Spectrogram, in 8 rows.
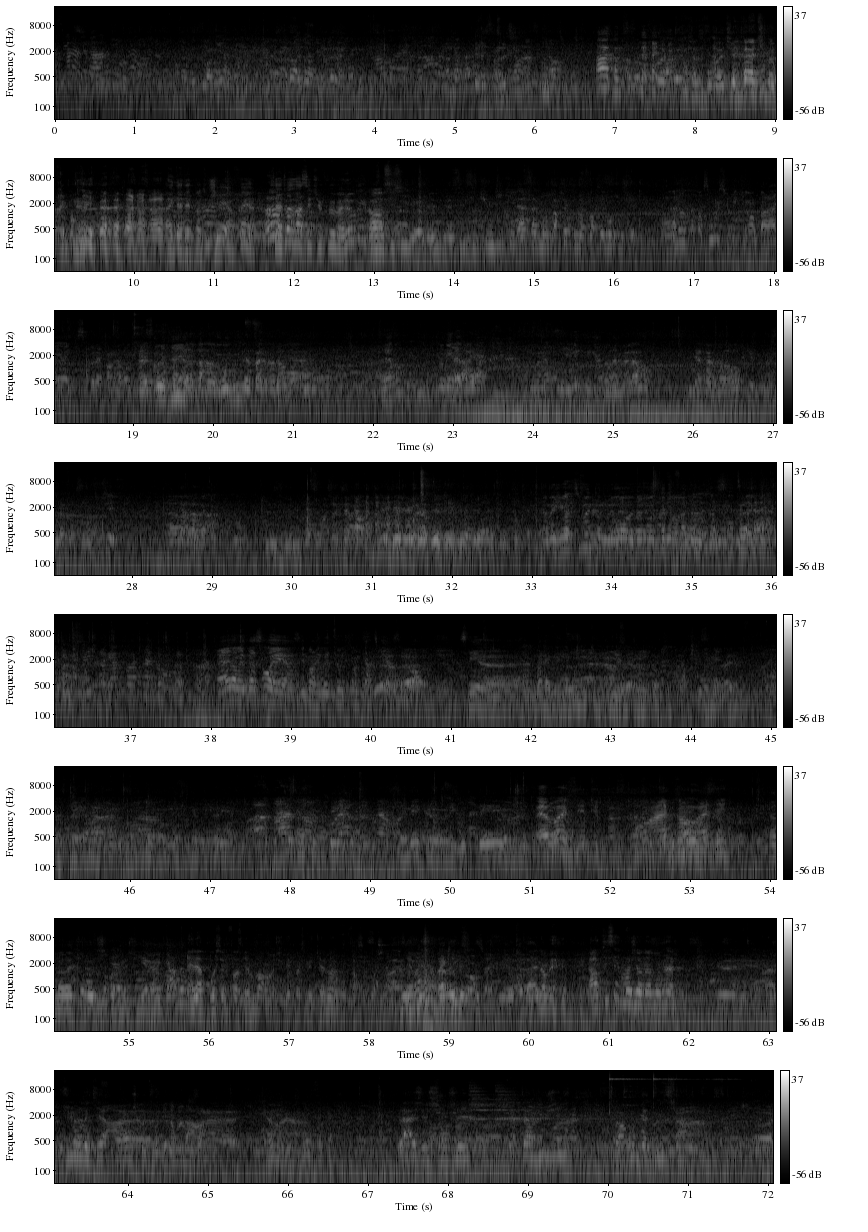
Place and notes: {"title": "Tours, France - Touristic atmosphere in the Colbert street", "date": "2017-08-12 17:10:00", "description": "Touristic atmosphere in the Colbert street, an alive and noisy street where visitors are walking along the bars and the restaurants. Sound of the small touristic train and drunk bums.", "latitude": "47.40", "longitude": "0.69", "altitude": "58", "timezone": "Europe/Paris"}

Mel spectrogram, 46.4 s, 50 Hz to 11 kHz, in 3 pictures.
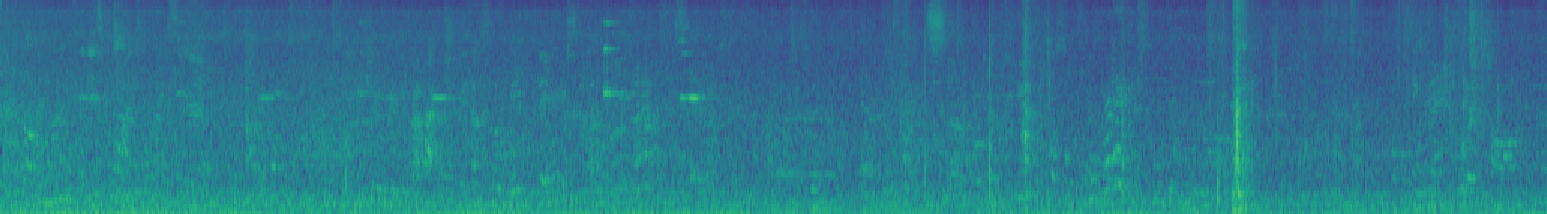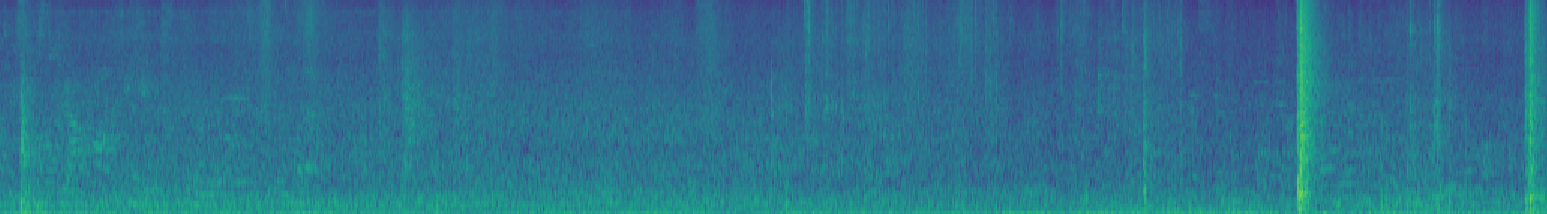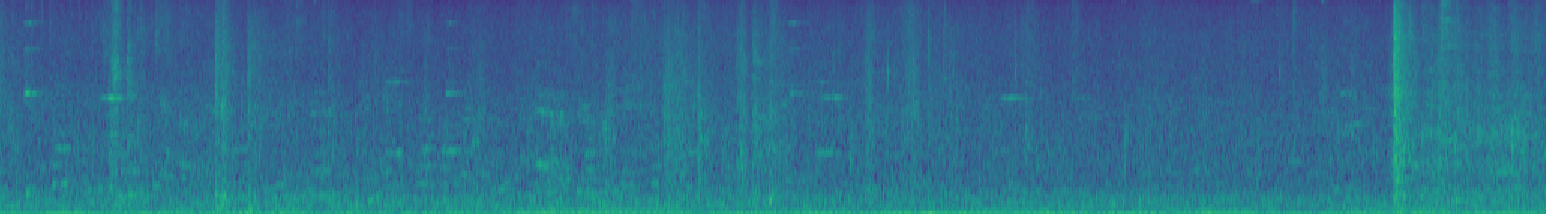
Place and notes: {"title": "Supermarket, Malvern, UK", "date": "2022-09-09 14:06:00", "description": "Down the freezer aisle and then the bread department, through the tills and briefly outside.\nMixPre 6 II with 2 Sennheiser MKH 8020s.", "latitude": "52.11", "longitude": "-2.33", "altitude": "135", "timezone": "Europe/London"}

